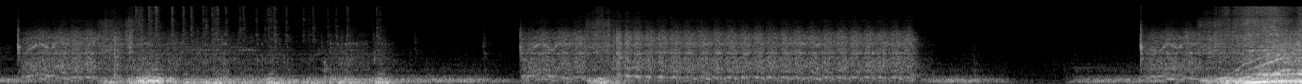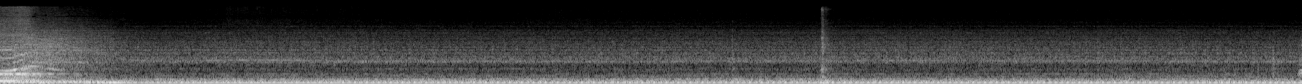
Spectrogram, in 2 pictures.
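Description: A car engine starts about twelve seconds in with a quick rising rev, then settles into a steady idle. Before it, several seconds of uneven knocks and noise are broken by two short dropouts.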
